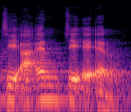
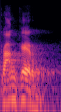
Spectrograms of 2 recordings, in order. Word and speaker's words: cancer: Tulisannya C-A-N-C-E-R. Orang barat membacanya cancer. Orang kita susah menyebut cancer. Kenapa nih? Kanker.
